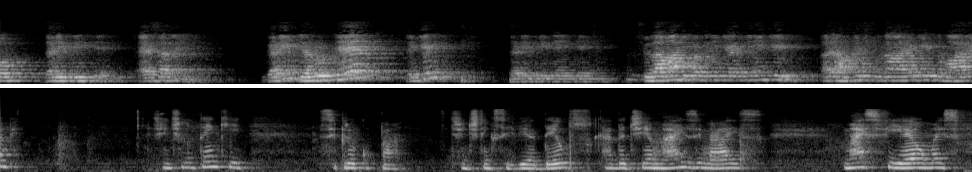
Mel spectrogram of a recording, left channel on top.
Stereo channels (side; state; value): both; different; correlation 0.00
